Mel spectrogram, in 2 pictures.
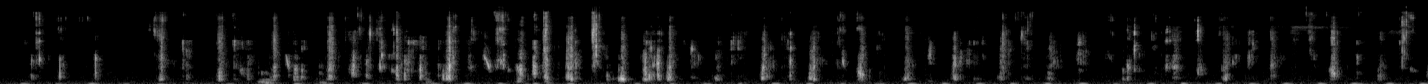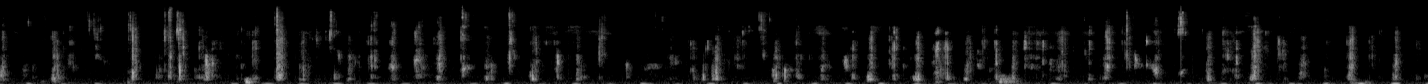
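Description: Someone chewing raw baby squid sashimi dipped in vinegar and red pepper paste, a dense, irregular run of short mouth clicks and smacks.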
